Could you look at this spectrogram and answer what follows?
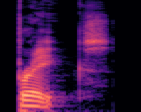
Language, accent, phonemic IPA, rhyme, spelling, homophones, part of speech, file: English, US, /bɹeɪks/, -eɪks, brakes, breaks, noun / verb, En-us-brakes.ogg
- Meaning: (noun) plural of brake; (verb) third-person singular simple present indicative of brake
